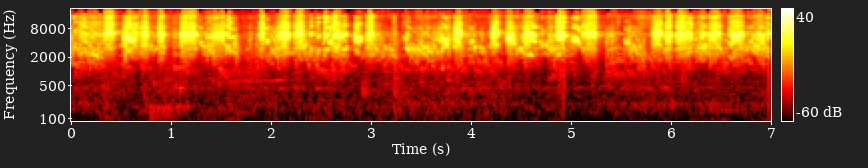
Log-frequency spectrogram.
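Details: Caged budgerigar breeding pair chattering nonstop: a busy stream of thin, high chirps and scratchy twitters that barely pause across the recording.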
